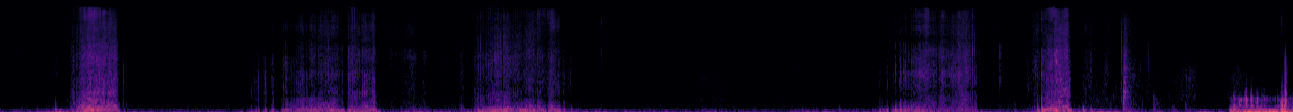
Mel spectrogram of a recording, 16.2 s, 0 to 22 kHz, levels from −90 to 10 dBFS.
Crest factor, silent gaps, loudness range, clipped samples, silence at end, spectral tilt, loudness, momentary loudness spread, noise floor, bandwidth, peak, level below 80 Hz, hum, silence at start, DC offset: 24 dB; none; 8 LU; under 0.1%; 0 s; -5.5 dB/octave; -50 LUFS; 22 LU; -71 dBFS; 16.5 kHz; -22 dBFS; -48 dBFS; none; 0.45 s; under 0.1%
